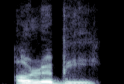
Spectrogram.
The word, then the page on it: oribi: Indian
